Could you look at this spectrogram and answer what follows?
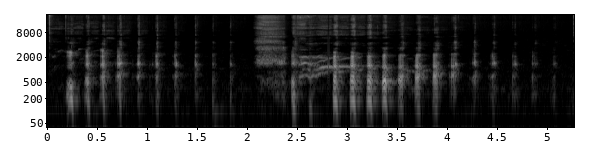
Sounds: Laughter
